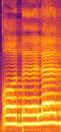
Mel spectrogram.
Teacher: Huruf ba sukun dihukumi qalqalah sughra sebab ba sukun sukunnya sukun asli dan ada di tengah bacaan. Cara membacanya huruf ba ini dipantulkan dengan pantulan yang kecil.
